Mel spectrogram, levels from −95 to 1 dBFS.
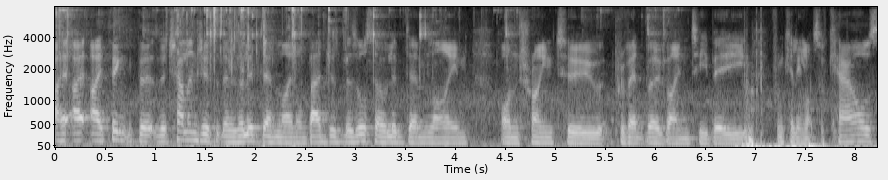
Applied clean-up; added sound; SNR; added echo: none; Keys jangling; 4 dB; none.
